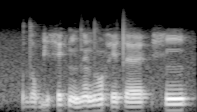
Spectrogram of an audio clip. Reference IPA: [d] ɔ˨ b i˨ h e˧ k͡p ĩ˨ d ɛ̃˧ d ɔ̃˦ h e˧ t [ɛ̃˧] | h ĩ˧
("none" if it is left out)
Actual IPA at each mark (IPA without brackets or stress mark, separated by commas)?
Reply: d, ɛ˧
